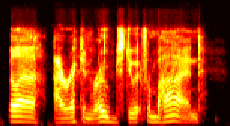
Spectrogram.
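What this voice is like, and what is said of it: Put-on Texan accent. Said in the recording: “a Texan accent”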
